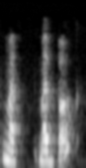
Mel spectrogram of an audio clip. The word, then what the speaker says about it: MATBOCK: MATBOCK. Do I pronounce that correctly?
